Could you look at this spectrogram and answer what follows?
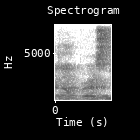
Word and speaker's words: Dombresky: Is that how do you pronounce it? Yeah, Dombresky. Dombresky.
